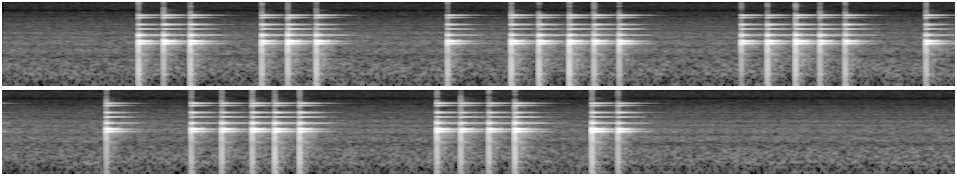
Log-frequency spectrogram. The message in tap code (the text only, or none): NEVER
